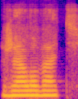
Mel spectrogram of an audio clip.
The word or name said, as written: žalovať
